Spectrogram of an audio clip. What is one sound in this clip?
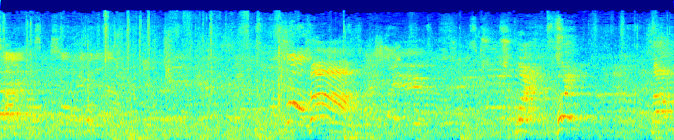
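Many voices chatter throughout a large echoing hall.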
